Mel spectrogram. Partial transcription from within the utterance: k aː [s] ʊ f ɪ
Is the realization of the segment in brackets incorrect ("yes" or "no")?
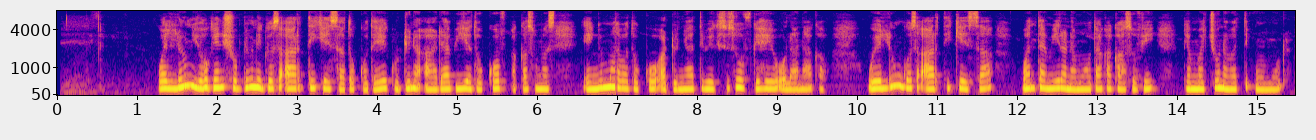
no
